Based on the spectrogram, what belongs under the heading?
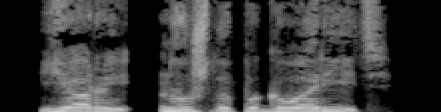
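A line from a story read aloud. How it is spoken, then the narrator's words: Hoarse strained rasp. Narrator (Russian): прохрипел некромант, стараясь разжать мою хватку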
